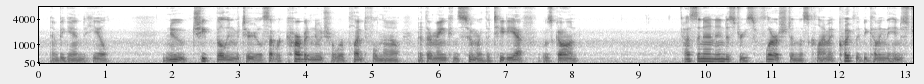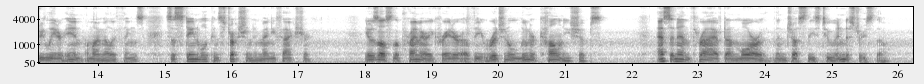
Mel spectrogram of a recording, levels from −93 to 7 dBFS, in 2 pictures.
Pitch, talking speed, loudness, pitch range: 90 Hz, 155 wpm, -35 LUFS, 80-105 Hz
